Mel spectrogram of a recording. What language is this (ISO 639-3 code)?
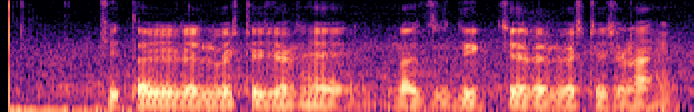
mar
